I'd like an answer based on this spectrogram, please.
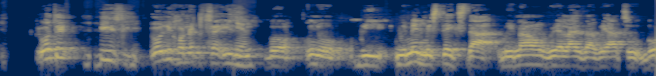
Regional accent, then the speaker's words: England, United Kingdom; I'll say growing up in England exposed me to a lot of things, bro.

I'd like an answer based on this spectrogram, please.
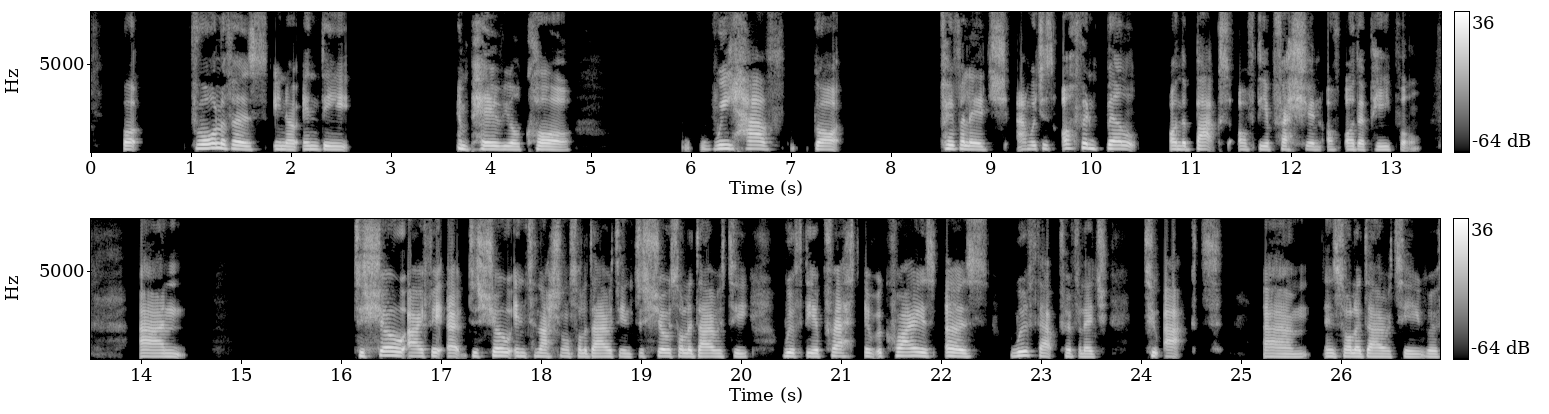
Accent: United Kingdom; born there; I was born in Britain, right?

